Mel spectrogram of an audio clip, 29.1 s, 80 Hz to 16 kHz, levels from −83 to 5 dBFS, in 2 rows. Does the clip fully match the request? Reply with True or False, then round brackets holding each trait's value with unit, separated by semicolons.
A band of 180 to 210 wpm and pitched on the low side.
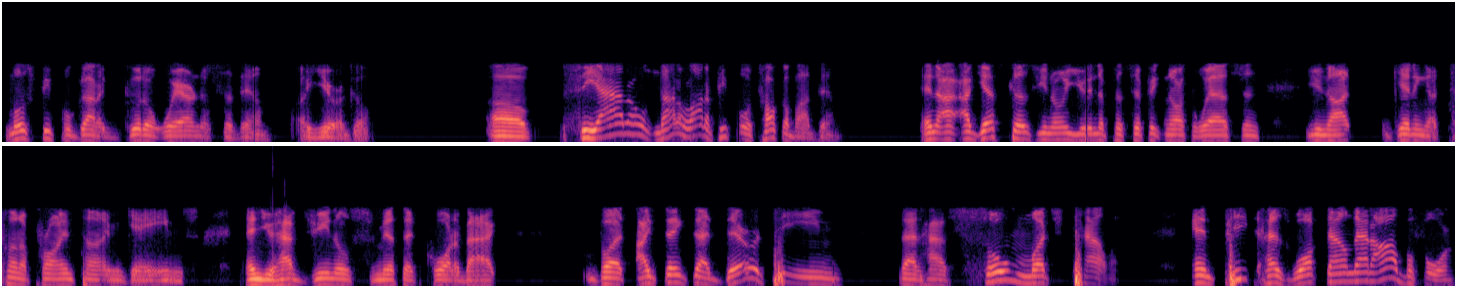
False (145 wpm; 110 Hz)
